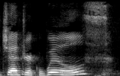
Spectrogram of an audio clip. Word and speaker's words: Jedrick Wills: The Giants are going to take Jedrick Wills. I've been told that's how you say his name, out of Alabama.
